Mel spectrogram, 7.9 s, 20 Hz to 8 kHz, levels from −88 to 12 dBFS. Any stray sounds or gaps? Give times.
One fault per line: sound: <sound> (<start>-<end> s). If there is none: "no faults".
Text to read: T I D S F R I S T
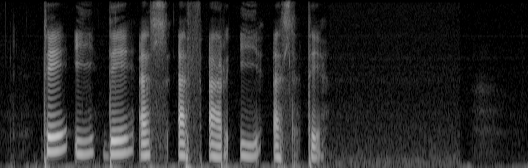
no faults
